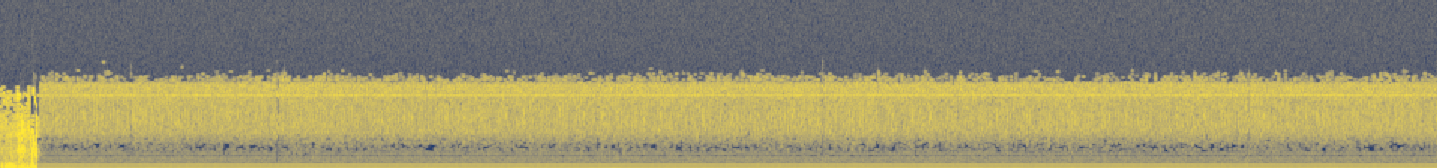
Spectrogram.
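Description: Faint, steady electrical hum: several low tones held level under a light hiss. The room sound cuts off about half a second in.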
